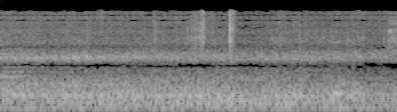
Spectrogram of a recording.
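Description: Car driving slowly, heard from inside the cabin: a steady low rumble of engine and tyres on the road.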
